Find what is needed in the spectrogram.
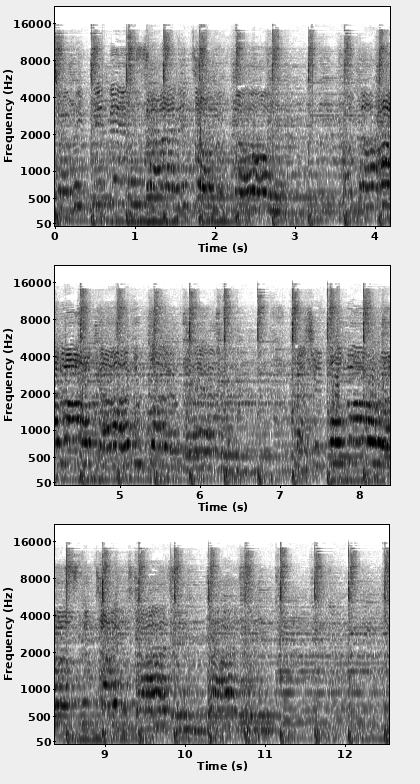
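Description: A worship band playing a song: a woman singing the melody over piano, keyboard and drums, with a steady beat of about two drum strikes a second.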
